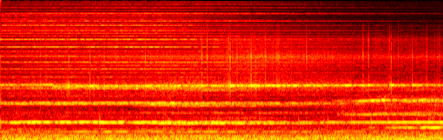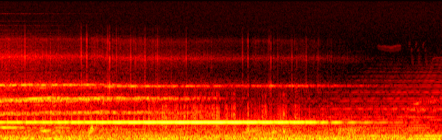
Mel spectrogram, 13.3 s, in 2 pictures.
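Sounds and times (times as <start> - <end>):
whale song: 0.0 - 13.1.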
